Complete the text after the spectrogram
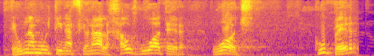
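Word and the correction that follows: PricewaterhouseCoopers: Que sepáis que es Price Waterhouse Cooper.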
